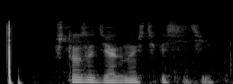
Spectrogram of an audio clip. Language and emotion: Russian, neutral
